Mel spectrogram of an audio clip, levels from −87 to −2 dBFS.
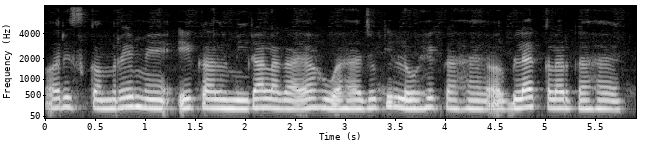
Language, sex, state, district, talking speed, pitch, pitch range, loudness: Hindi, female, Jharkhand, Garhwa, 195 wpm, 195 Hz, 190-205 Hz, -13 LUFS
